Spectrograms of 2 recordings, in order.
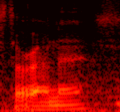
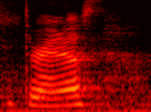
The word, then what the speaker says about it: Theranos: I'm probably not even pronouncing it right. Um, I'm pretty sure it's Theranos. – Theranos,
